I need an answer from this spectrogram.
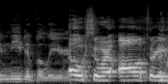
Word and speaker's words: Nidavellir: is just, there's no argument there, you're just pronouncing it differently. But his argument was Thingavalier was his reference point. Nidavellir does not The support...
